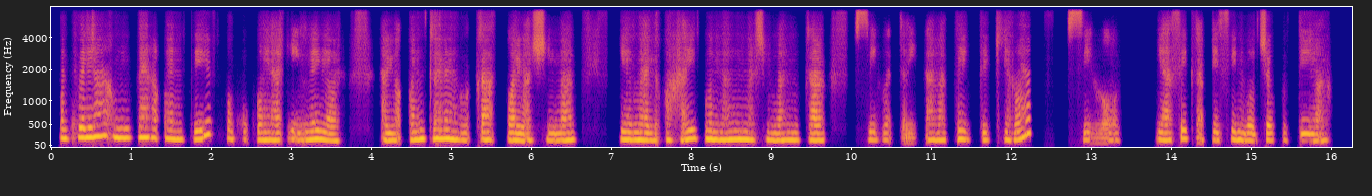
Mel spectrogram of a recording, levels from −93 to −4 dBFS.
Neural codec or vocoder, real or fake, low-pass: codec, 16 kHz, 0.5 kbps, FreqCodec, smaller model; fake; 7.2 kHz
